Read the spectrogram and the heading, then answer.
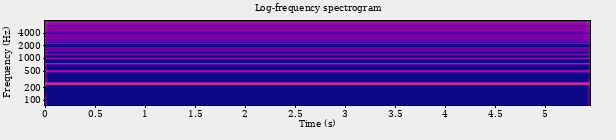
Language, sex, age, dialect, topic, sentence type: Kannada, male, 25-30, Mysore Kannada, agriculture, statement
